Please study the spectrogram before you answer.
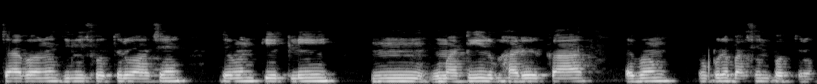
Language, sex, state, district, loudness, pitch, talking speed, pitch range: Bengali, male, West Bengal, North 24 Parganas, -15 LUFS, 145 Hz, 95 wpm, 145-150 Hz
